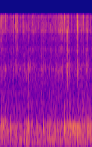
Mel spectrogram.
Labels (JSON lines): {"label": "biophony", "recorder": "HydroMoth"}
{"label": "biophony, chatter", "recorder": "HydroMoth"}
